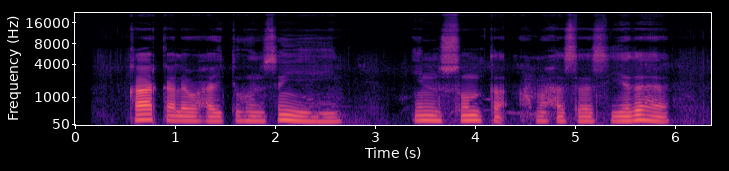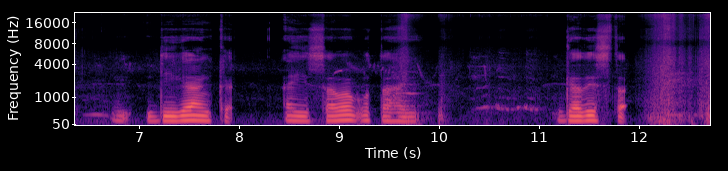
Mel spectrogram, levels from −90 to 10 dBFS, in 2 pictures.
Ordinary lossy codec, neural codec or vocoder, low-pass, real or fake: none; none; none; real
